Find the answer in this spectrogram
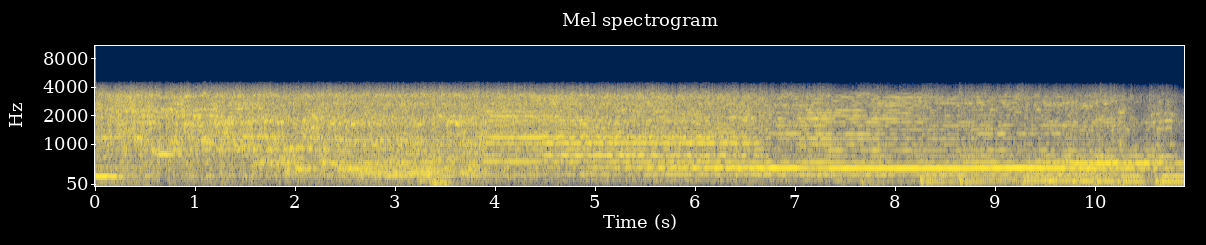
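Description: Rock band playing live, an instrumental passage without vocals led by electric guitar. About four seconds in, a long note is held over the band, and the low end fills out near the end.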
